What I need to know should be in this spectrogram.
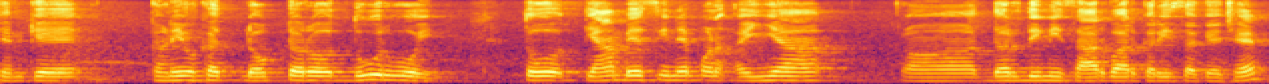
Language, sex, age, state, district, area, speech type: Gujarati, male, 30-45, Gujarat, Surat, urban, spontaneous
